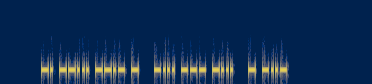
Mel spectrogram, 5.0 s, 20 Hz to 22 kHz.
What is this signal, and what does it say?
Morse code, heard as a keyed tone, about 40 wpm, 690 Hz. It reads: N7QT BOB TX
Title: K1USN SST QSO Practice - 40wpm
